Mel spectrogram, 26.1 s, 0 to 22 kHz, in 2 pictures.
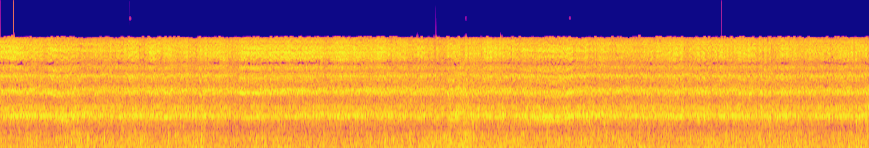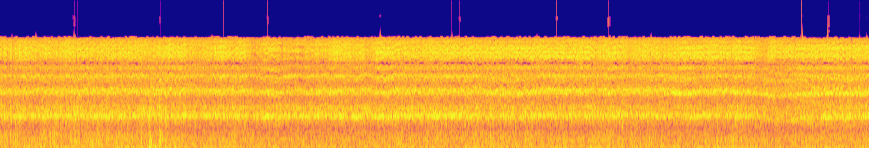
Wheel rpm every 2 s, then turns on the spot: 230, 230, 230, 230, 230, 230, 230, 230, 230, 230, 230, 230, 210.
none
